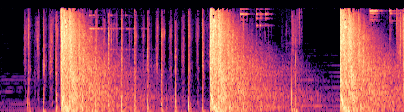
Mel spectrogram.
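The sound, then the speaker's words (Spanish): Gunshots in a battlefield scene where a soldier is killed: three heavy, booming shots with long decaying tails, separated by lighter sharp clicks and taps. “Y con el presionar de un gatillo, la muerte cobra la vida de un soldado.”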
